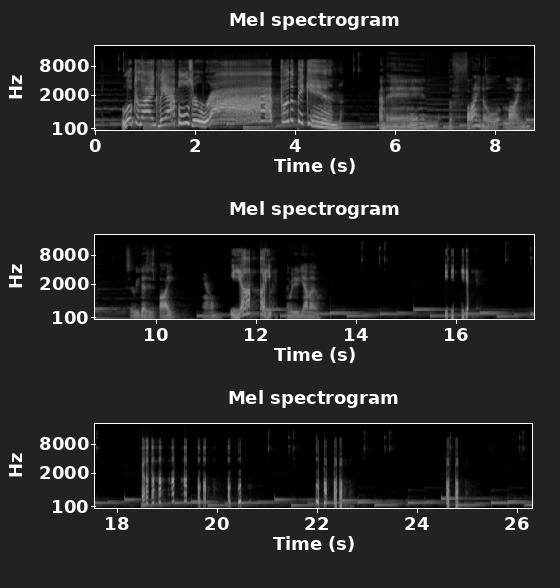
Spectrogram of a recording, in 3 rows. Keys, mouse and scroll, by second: 4.9 click, 5.4 s, 5.9 scroll down 1, 7.6-9.1 click, 21.7 scroll down 1, 21.8-22.7 click.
